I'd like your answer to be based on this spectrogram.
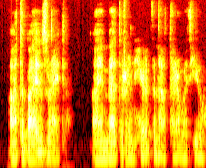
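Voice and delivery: meek, timid, very quiet, low, hushed little voice. In a role-play, a character answers from inside, in a timid voice. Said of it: "you hear this timid voice and he says".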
